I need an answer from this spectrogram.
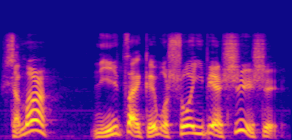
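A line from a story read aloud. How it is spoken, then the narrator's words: Angry roar from below. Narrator (Chinese): 突然，楼下又传来冠太郎的怒吼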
